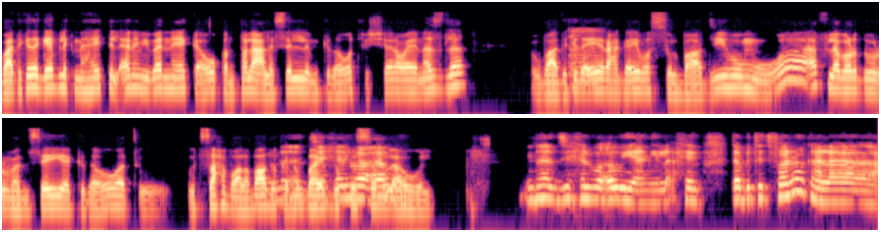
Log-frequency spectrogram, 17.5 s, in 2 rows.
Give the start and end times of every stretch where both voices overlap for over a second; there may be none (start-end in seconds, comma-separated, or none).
11.4-12.9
